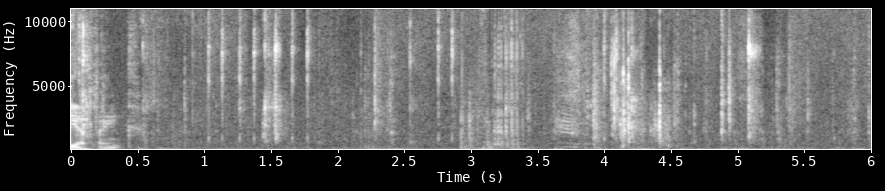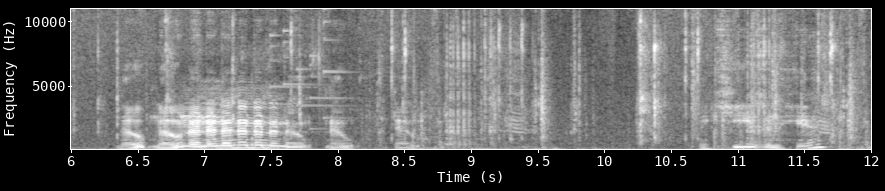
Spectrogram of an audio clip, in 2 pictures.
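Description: A chest creaks open.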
